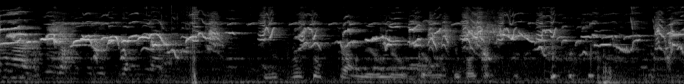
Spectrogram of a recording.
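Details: Lively song of a champion oriental magpie-robin from Aceh: rapid varied chirps, whistled slurs and twittering bursts in short phrases separated by brief gaps.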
